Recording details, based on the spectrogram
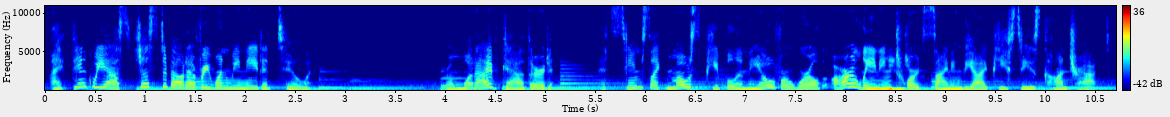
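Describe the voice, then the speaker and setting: A woman's voice: high voice, lively intonation, a little slow, long pauses. An actress playing a polite, diligent young female adventurer in a video game. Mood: earnest, attentive. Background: background music.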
